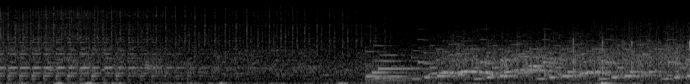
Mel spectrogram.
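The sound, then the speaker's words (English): A spinning prize wheel ticks in a rapid, even clatter, faint throughout, while a musical melody enters partway through and plays over it. “Let's spin the wheel. Let's find out. It's a random draw.”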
